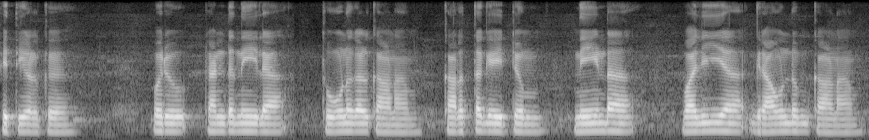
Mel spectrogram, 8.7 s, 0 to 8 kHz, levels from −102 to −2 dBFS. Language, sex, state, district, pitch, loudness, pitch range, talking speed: Malayalam, male, Kerala, Kollam, 120 Hz, -18 LUFS, 115-125 Hz, 85 wpm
